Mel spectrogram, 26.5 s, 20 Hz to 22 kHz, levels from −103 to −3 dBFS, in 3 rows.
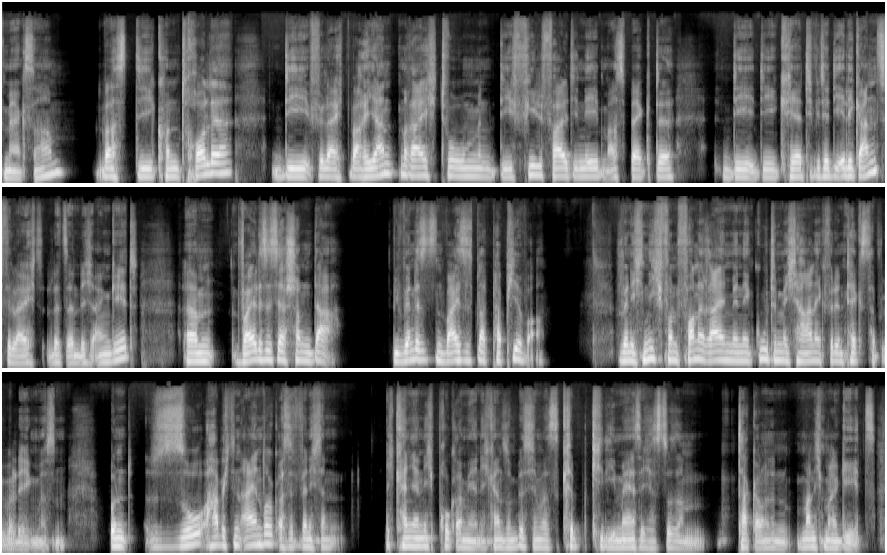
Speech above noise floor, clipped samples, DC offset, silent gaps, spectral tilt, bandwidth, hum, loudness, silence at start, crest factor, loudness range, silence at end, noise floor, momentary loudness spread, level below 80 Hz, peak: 58 dB; under 0.1%; under 0.1%; none; -5.5 dB/octave; 17 kHz; none; -20 LUFS; 0 s; 18 dB; 4 LU; 0 s; -77 dBFS; 8 LU; -62 dBFS; -2 dBFS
